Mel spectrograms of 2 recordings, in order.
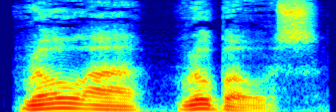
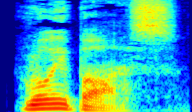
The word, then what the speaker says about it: Rooibos: Robos. How do I pronounce that? Spiff quickly searches and finds the proper pronunciation. OK. Rooibos.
